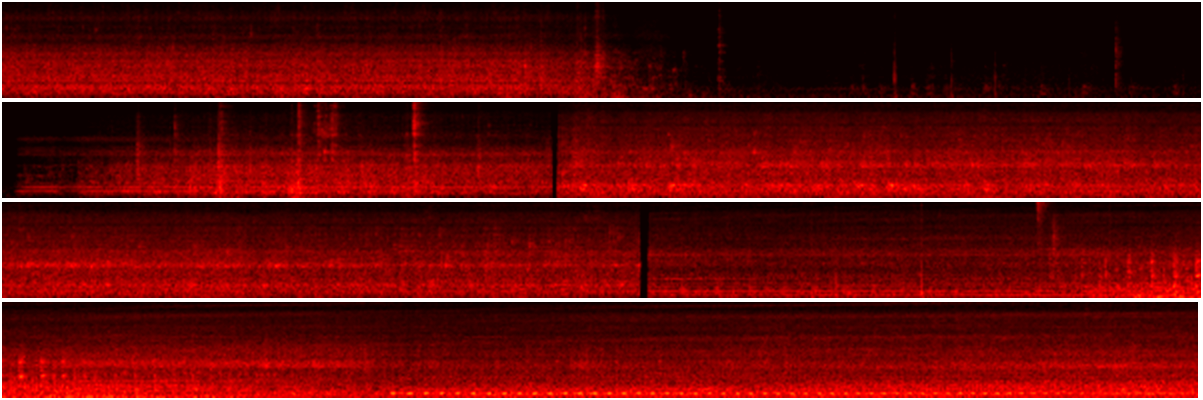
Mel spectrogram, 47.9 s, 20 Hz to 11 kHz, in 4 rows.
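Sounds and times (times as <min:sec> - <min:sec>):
washing machine humming: 0:00.0 - 0:07.2, 0:12.2 - 0:47.9
fast even pulsing: 0:34.6 - 0:46.8.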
